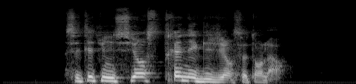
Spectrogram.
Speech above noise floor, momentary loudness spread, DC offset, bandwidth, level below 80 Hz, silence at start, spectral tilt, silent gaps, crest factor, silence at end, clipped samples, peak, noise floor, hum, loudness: 50 dB; 11 LU; under 0.1%; 14.5 kHz; -54 dBFS; 0.65 s; -6.5 dB/octave; none; 16 dB; 0.75 s; under 0.1%; -4 dBFS; -68 dBFS; none; -19 LUFS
